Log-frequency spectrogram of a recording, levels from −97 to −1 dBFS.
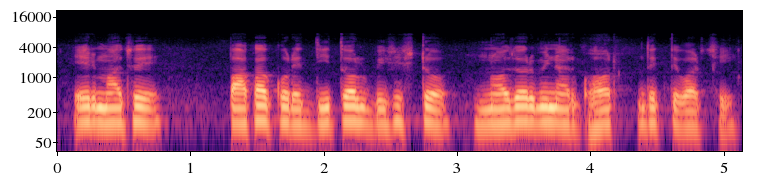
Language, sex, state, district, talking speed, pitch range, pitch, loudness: Bengali, male, West Bengal, Cooch Behar, 140 wpm, 115-130 Hz, 125 Hz, -17 LUFS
